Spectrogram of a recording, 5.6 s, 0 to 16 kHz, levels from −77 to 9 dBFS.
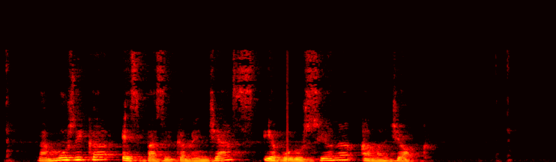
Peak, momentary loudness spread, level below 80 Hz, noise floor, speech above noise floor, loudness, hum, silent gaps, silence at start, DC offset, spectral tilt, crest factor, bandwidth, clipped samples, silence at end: -10 dBFS; 7 LU; -62 dBFS; -73 dBFS; 48 dB; -27 LUFS; none; none; 0.05 s; under 0.1%; -7 dB/octave; 18 dB; 11.5 kHz; under 0.1%; 1.3 s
